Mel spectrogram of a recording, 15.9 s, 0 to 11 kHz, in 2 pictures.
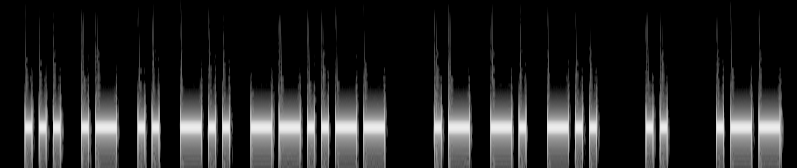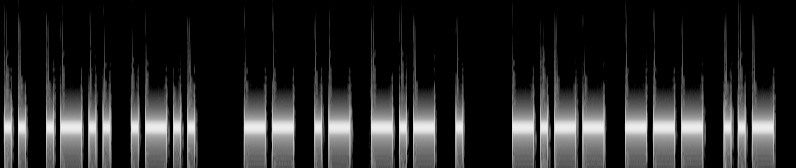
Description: Morse code, heard as a keyed tone, about 17 wpm, 700 Hz. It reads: SAID, AND I WILL MAKE YOU
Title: Sentences from Top 1000 Words - Review Part 6 - 17wpm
